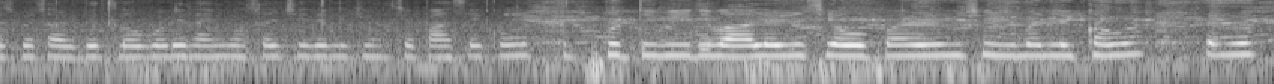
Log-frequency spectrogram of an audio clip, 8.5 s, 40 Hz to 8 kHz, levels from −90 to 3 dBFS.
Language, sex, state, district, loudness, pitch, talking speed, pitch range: Hindi, female, Bihar, Muzaffarpur, -18 LUFS, 240 Hz, 155 wpm, 230-245 Hz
